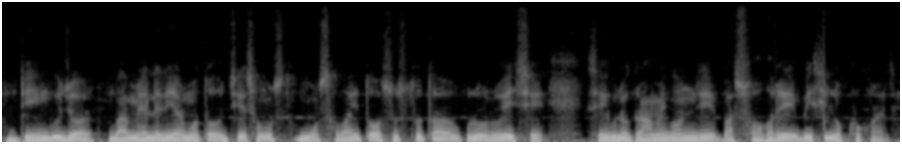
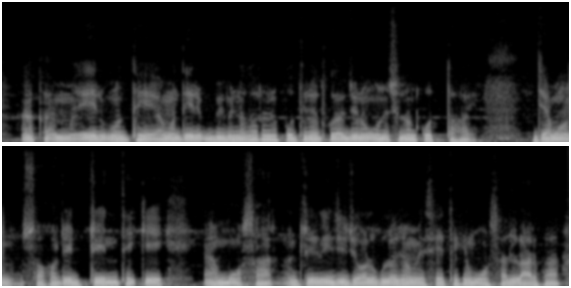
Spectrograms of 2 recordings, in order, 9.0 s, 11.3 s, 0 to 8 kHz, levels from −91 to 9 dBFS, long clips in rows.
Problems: constant background noise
